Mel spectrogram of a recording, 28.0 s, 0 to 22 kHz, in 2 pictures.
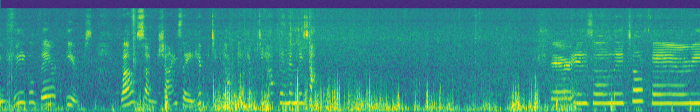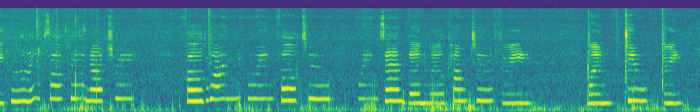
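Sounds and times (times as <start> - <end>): woman singing unaccompanied: 0.0 - 6.6, 10.9 - 16.9, 17.6 - 24.9, 25.7 - 28.0.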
